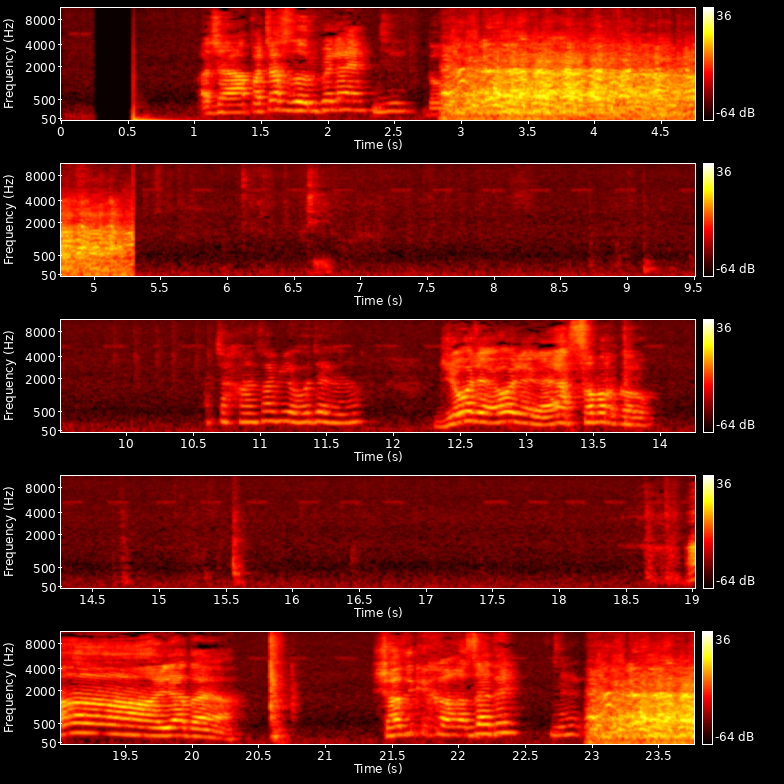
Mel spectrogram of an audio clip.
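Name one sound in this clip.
A young man speaks close by with animated, sing-song phrases.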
